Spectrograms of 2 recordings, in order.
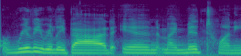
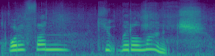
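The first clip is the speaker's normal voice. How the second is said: gushing; 11 semitones higher than usual. Real, not acted. Gushing over lunch.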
